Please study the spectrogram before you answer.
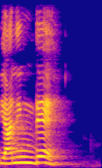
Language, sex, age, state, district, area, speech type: Manipuri, female, 30-45, Manipur, Imphal West, rural, read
